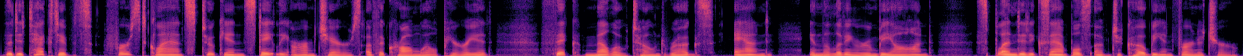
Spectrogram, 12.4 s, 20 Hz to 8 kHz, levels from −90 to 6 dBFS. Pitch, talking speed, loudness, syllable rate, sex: 150 Hz, 130 wpm, -22 LUFS, 4.3 syllables/s, female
